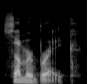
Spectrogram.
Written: summer break

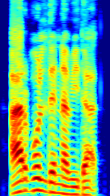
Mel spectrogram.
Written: arbol de Navidad

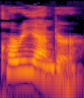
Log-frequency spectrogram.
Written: coriander

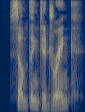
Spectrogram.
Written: Something to drink

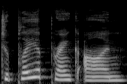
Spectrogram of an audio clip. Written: to play a prank on

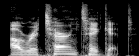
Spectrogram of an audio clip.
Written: a return ticket

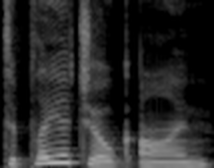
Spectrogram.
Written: to play a joke on

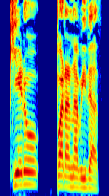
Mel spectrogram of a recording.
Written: quiero para navidad

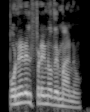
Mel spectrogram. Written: poner el freno de mano

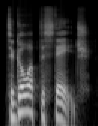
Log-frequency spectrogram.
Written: to go up the stage

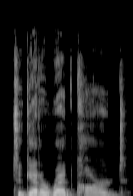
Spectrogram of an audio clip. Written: to get a red card

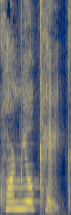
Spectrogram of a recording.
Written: cornmeal cake

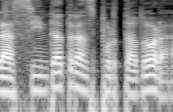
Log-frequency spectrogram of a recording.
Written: la cinta transportadora

